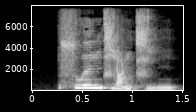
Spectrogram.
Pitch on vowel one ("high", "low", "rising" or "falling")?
high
